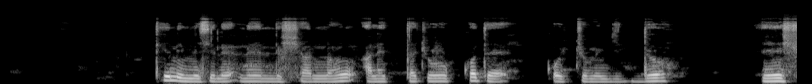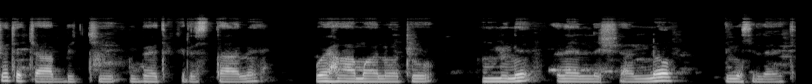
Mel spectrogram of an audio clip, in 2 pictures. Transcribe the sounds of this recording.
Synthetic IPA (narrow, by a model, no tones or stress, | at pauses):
t̪ʰɪnɪmɪsɪlɛleːlːɪʃːɐnːɐhʊɐlɛt̪ːɐt͡ʃʼuːkːɔt̪ɛ | kʼɔt͡ʃːɔmɛd͡ʒɪd̪ːɔ | he̞ːʃːɔt̪ɛt͡ʃʼaːbːɪt͡ʃːibe̞ːt̪ʰɛ̥kɪɾɪst̪aːnɛ | wɔjɦaːmaːnot̪u | mɪnɛle̞ːlːɪʃːɐnːɐw | mɪsɪleːt̪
